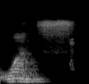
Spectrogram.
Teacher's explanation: Entonces pronuncian como una S, once.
